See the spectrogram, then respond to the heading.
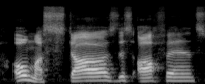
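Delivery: slow, put-on Southern gentleman drawl. Watching a game at halftime, mocking the offense: Southern gentleman accent. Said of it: "like a Southern gentleman Subs on his porch".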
